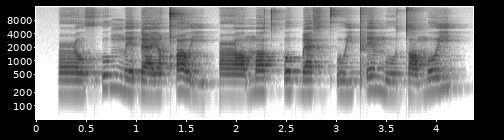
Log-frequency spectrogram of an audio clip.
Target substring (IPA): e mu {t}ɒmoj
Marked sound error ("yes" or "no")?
no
